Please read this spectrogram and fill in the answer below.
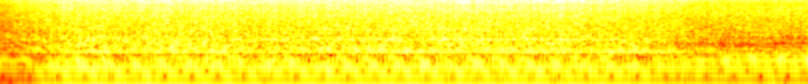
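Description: Engine-driven inflator fan running steadily, blowing cold air into a hot-air balloon envelope: a constant engine note over rushing air. It gets slightly quieter about seven seconds in.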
